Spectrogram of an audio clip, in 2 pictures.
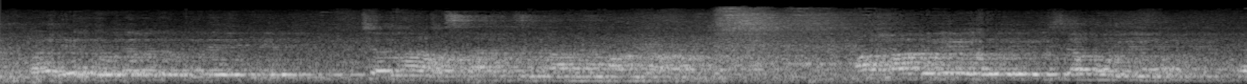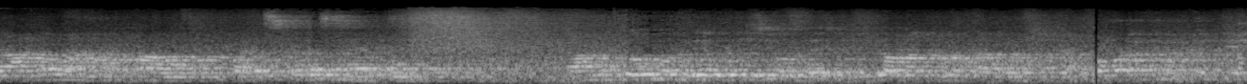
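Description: A middle-aged woman speaks steadily into a microphone, heard through a loudspeaker.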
